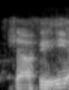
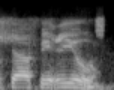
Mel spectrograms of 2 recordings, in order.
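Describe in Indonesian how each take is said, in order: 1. Kata ini berakhir dengan bunyi 'i' panjang. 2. Kata ini berakhir dengan suku kata tambahan 'yu'. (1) "Syafi'i atau Syafi'iyu?" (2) "Ya, Syafi'iyu"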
